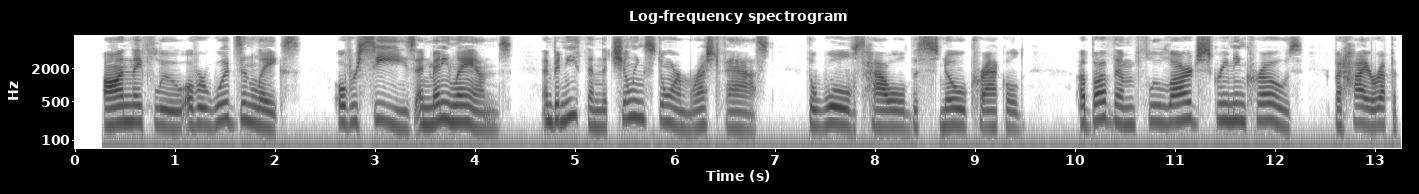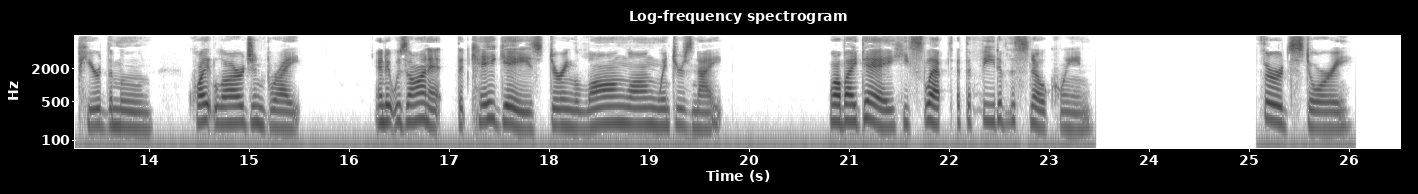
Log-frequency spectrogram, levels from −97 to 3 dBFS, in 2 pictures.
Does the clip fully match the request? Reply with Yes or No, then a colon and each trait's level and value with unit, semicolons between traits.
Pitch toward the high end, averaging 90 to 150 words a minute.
No: high, 195 Hz; average, 160 wpm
